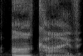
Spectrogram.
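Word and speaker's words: arXiv: For those who want to get even closer to the cutting edge, the RZIV website pronounced archive is essential.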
